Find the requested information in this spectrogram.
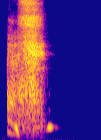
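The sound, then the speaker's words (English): A single human sneeze, a loud, hissy burst of breath that swells quickly and ends in a short voiced catch, then silence. “We say, bless you, when someone sneezes.”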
